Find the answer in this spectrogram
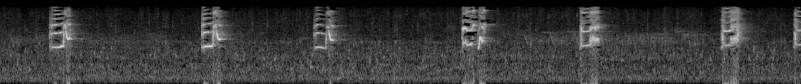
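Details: Lovebird on a training recording for fighter birds with long ngekek; sharp, shrill squawks repeat about every second or so, seven in total, each short and harsh, with quiet hiss between.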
